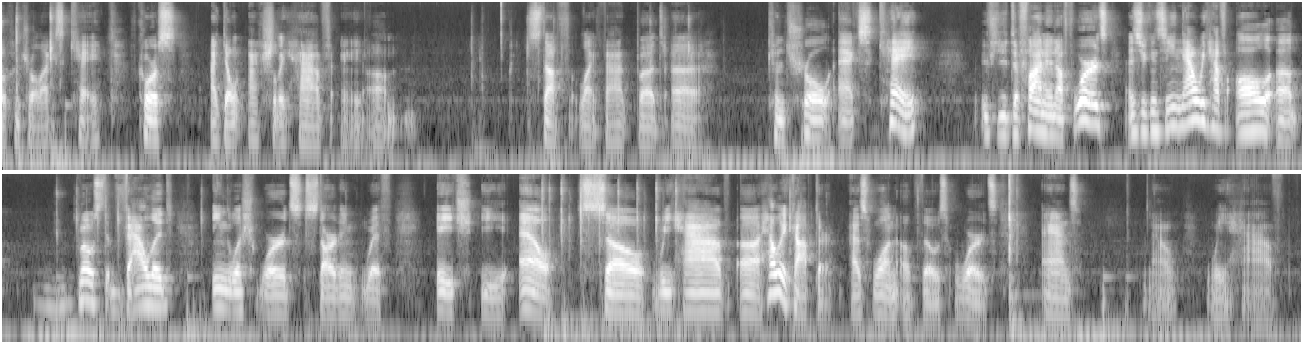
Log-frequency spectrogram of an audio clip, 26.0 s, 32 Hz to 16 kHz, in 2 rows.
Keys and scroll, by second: 0.2 ctrl+x, 0.5 ctrl+k, 4.7-6.0 typing, 6.7 ctrl+x, 6.9 ctrl+k, 13.8 ctrl+n, 14.2 ctrl+n, 14.4 ctrl+n, 15.0 ctrl+n, 15.2 ctrl+n, 15.7 ctrl+n, 16.1-16.4 ctrl+n, 18.4 ctrl+n, 18.6 ctrl+n, 18.8 ctrl+n, 19.0 ctrl+n, 19.2 ctrl+n, 19.3 ctrl+n, 19.7 ctrl+n, 20.9 ctrl+p, 23.1 Return.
